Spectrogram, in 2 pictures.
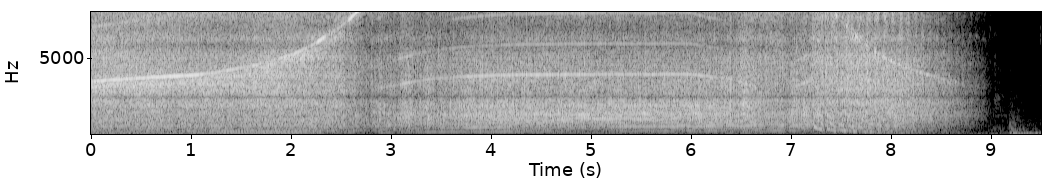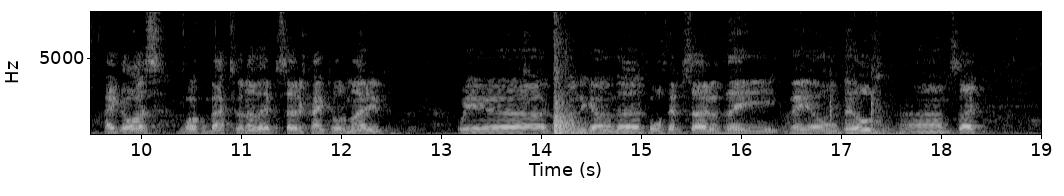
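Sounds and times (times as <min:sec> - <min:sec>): engine revving with high whine: 0:00.0 - 0:08.9.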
